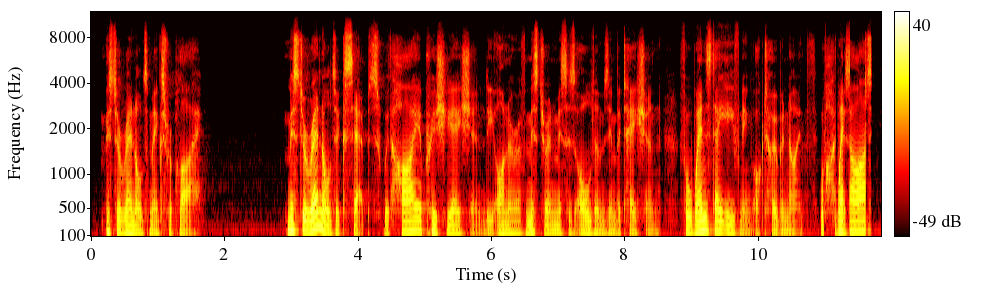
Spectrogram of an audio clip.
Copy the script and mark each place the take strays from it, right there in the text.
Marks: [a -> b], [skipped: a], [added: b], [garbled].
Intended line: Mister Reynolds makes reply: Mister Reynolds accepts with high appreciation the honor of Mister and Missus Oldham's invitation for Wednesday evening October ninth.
Mister Reynolds makes reply: Mister Reynolds accepts with high appreciation the honor of Mister and Missus Oldham's invitation for Wednesday evening October ninth. [garbled]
